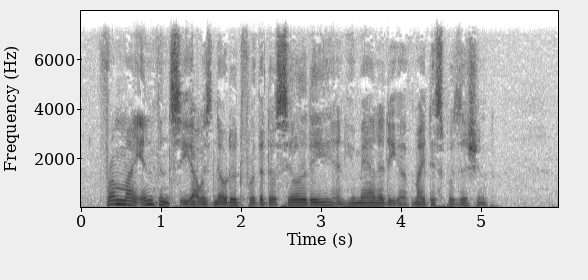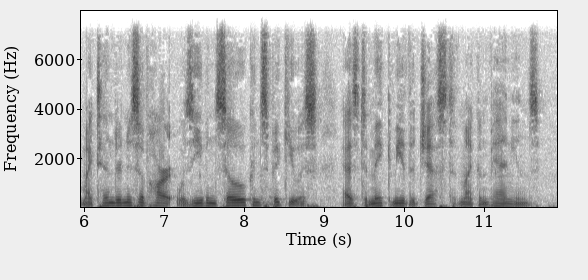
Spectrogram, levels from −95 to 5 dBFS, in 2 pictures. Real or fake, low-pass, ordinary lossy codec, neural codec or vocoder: real; 7.2 kHz; Opus, 64 kbps; none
